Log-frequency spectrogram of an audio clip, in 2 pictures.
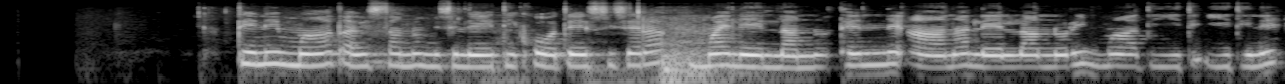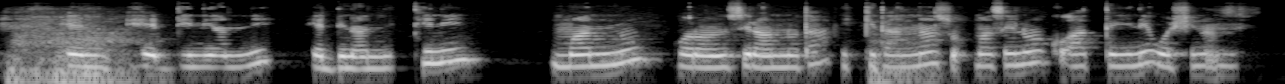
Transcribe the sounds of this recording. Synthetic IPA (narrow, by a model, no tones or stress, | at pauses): t̪ɪnɪmaːt̪ʼɐwɪsːɐnːɔmɪsɪle̞ːt̪ɪkʼo̞ːt̪ʼe̞ːsːɪsɛɾɐmɐjle̞ːlːɐnːɔt̪ɛnːɛʔaːnɐle̞ːlːɐnːɔɾɪmaːt̪ɪiːt̪ɪiːt̪ɪnɛ | hɛd̪ːɪnɪjɐnːɪ | hɛd̪ːɪnɐnːɛt̪ʰɪnɪ | mɐnːʊhɔɾɔnsɪɾɐnːɔt̪ɐɪkːɪt̪ɐnːɐsʊʔːɐsɛnɔkɔʔɐt̪ːɛjnɛwɔʃːɪnɐnːɛ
